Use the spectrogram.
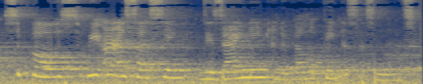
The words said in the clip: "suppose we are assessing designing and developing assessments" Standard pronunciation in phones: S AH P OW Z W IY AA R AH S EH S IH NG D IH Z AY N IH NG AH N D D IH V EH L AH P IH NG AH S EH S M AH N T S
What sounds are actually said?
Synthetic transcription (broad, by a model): S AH P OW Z W IY AA R AH S EH S IH NG D IH Z AY N IH NG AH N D D IH V EH L AH P IH NG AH S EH S M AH N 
